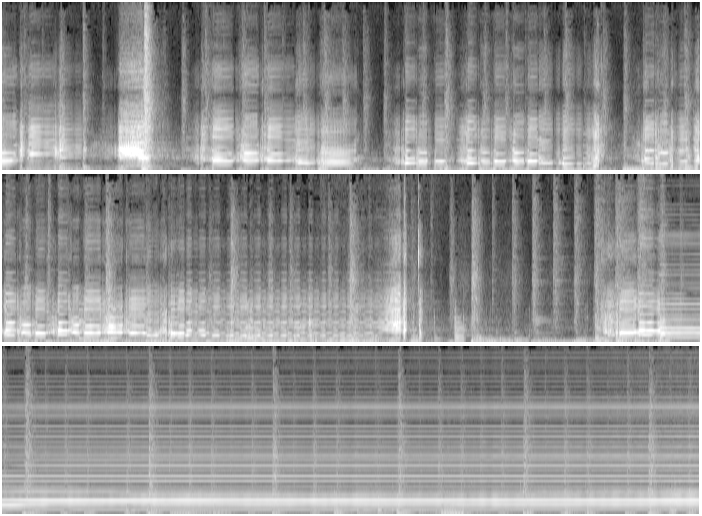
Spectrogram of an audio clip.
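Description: Amplified blues harmonica soloing over a live band with drums and bass, playing short bending phrases over a steady beat. About twenty seconds in it settles into one long held chord that runs on steadily.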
